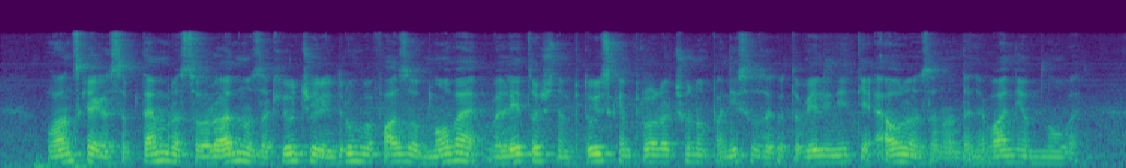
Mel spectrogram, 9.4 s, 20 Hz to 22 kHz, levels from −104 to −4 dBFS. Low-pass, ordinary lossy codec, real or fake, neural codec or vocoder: 10.8 kHz; none; real; none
